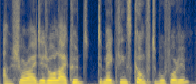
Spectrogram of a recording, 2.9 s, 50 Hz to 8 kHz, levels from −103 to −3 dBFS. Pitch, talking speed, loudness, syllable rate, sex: 215 Hz, 265 wpm, -15 LUFS, 5.7 syllables/s, female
